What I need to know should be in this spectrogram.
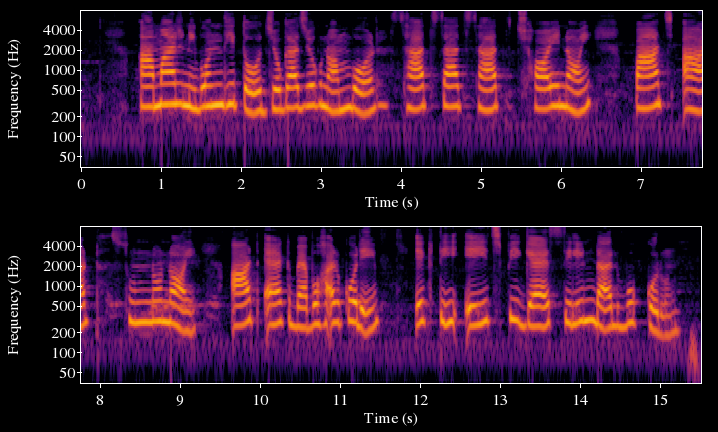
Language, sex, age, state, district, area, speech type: Bengali, female, 30-45, West Bengal, Bankura, urban, read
